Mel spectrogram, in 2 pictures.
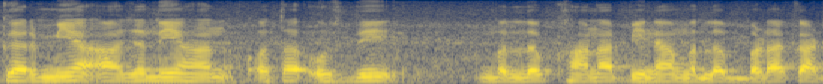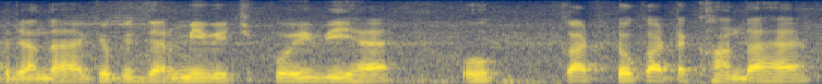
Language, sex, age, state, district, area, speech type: Punjabi, male, 30-45, Punjab, Pathankot, urban, spontaneous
